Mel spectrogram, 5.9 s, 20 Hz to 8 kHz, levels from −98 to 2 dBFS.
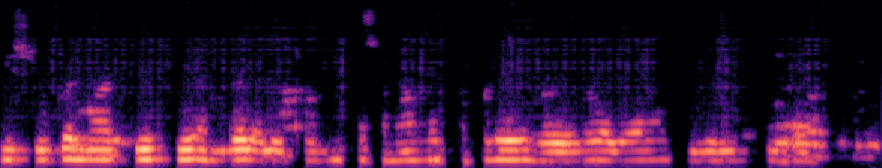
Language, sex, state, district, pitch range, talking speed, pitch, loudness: Hindi, male, Bihar, Darbhanga, 160-175 Hz, 110 wpm, 170 Hz, -20 LUFS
